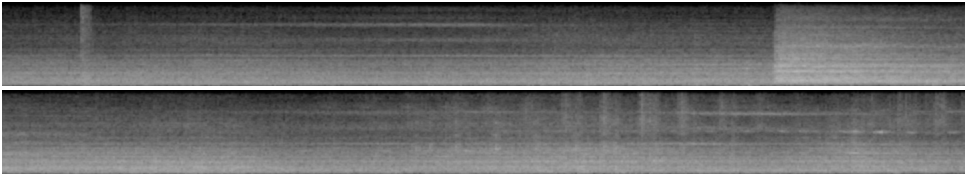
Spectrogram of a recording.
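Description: ÖBB passenger coaches rolling past a station platform as the train pulls out, a steady rumble and rush of wheels on rail. The noise turns suddenly louder about eight seconds in.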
